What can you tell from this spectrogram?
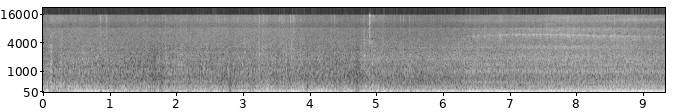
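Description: Road noise inside the cab of a moving van or truck: a steady low rumble of engine and tyres on a patched road, which grows louder about six seconds in.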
